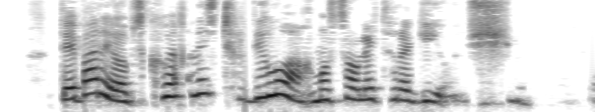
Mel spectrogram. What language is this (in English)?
Georgian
